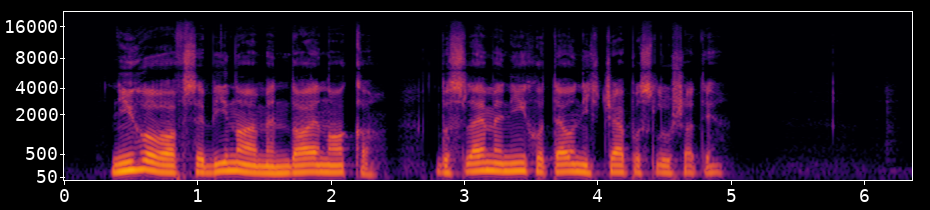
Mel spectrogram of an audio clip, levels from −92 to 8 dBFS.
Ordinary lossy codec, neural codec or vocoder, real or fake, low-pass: none; none; real; 19.8 kHz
